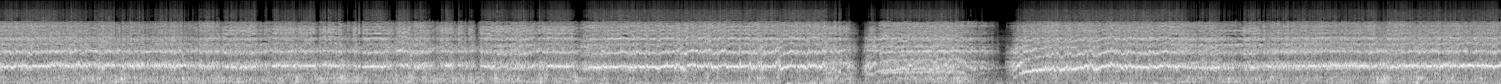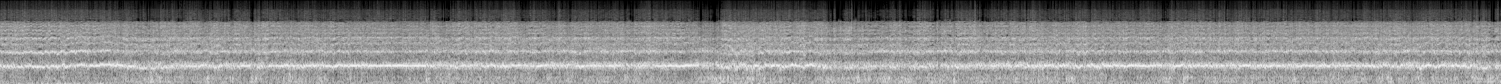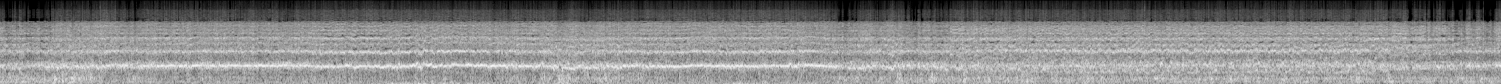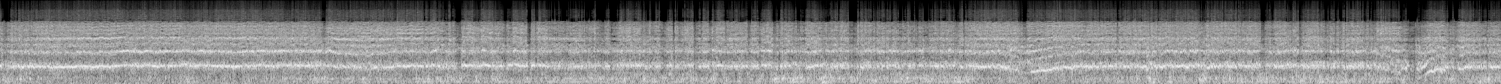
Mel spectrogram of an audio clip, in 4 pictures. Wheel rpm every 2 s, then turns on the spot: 230, 230, 220, 190, 130, 150, 220, 230, 230, 230, 230, 230, 230, 230, 230, 230, 230, 220, 220, 220, 190, 200, 210, 220, 230, 230, 230, 190, 230, 160.
none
